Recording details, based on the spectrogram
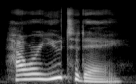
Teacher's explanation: The voice goes up at the end.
